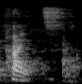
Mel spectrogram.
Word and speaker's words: pints: Okay, pints. That's how you pronounce it, pints.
